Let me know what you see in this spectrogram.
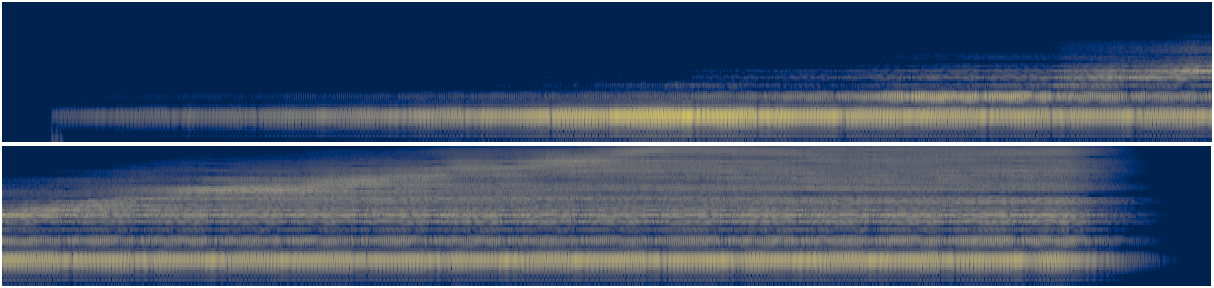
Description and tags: Some freaky ambiance riser, used for spooky tension and release effect in a VFX animation.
